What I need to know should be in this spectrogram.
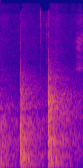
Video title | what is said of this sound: เคาเตอร์ไม้สัก • สีเสี้ยนดำ • #ร้านปัญญาเฟอร์นิเจอร์ไม้อยุธยา | เสียง แน่นมากต้องบอกว่าตัวนี้มาให้หนามากครับ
